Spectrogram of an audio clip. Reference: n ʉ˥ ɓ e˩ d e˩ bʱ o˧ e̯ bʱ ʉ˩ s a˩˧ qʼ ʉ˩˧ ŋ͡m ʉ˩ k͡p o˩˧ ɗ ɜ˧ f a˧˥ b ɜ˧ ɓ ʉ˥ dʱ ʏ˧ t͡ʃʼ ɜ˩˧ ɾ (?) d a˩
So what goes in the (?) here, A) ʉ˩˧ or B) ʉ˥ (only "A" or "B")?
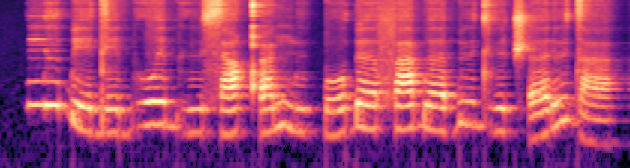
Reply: B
